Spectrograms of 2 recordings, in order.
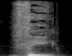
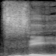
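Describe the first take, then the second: First: The first sound is a lisped th sound. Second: The first sound is a plain hissing s. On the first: The speaker calls it right. "It's sí" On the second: The speaker calls it wrong. "not sí"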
